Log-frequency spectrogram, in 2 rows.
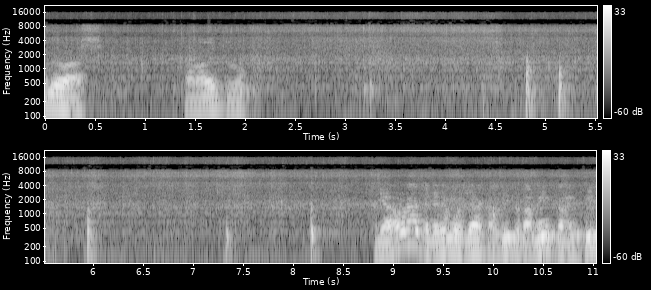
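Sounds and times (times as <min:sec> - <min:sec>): rice sizzling in a frying pan: 0:00.0 - 0:11.0
spatula tapping a pan: 0:04.7 - 0:06.2, 0:07.2 - 0:08.4.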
